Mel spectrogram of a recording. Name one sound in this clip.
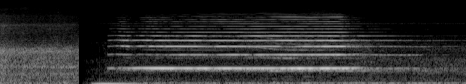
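A train horn blares long and loud.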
